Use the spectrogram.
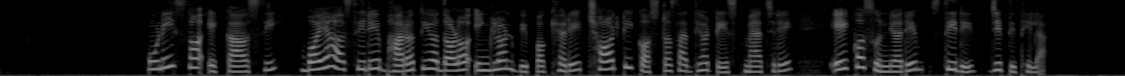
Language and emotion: Odia, neutral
